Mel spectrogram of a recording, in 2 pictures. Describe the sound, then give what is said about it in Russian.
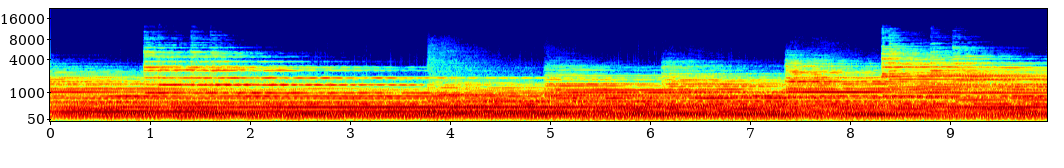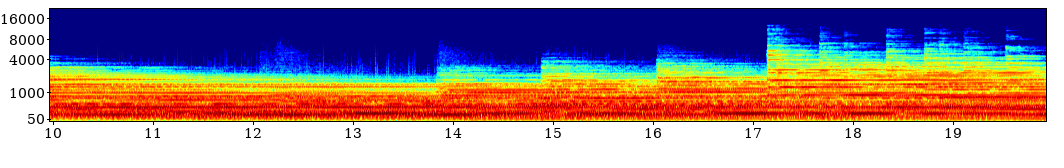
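A struck alloy close to bell metal, a bell bronze of slightly different composition, rings loudly and continuously, struck again and again at irregular intervals, each bright strike layering over a rich, sustained humming resonance with no voices. “Это близкий к колокольному металлу, несколько другого состава, но его можно назвать колокольной бронзой.”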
